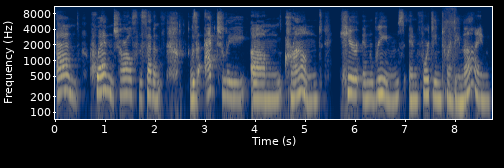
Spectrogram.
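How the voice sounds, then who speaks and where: A woman with a Canadian accent, a podcast guest telling history with enthusiasm between many pauses and fillers. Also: mid-range voice. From Scotland. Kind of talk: interview chat.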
